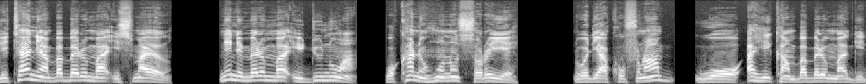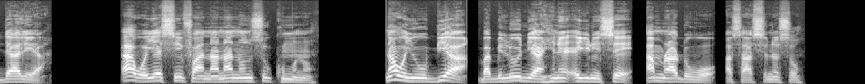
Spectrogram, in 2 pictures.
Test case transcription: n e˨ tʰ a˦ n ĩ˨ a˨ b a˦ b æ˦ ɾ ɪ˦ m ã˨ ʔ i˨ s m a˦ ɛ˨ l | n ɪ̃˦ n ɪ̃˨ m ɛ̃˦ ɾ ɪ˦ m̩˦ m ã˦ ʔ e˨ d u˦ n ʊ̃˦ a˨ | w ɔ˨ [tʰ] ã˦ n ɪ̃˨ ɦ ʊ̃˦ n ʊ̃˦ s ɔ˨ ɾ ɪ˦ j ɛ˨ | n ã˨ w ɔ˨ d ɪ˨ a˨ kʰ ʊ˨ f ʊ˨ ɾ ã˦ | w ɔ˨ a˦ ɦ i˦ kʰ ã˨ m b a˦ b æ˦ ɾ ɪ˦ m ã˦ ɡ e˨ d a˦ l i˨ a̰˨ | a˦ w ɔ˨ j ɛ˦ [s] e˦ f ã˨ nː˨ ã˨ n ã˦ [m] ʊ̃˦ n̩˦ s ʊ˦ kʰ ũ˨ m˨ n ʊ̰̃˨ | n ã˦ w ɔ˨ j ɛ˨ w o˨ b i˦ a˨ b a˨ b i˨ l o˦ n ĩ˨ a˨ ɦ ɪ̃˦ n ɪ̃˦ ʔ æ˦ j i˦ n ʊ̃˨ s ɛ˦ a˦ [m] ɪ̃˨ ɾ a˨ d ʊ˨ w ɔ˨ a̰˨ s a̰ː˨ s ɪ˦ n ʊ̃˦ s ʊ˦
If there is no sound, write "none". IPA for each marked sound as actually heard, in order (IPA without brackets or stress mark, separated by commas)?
kʰ, s, n, m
